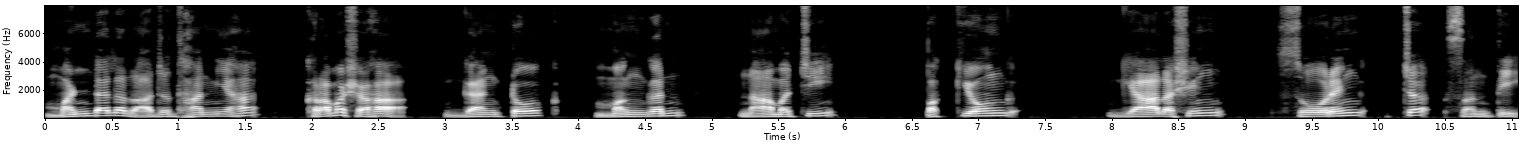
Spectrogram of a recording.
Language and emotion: Sanskrit, neutral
